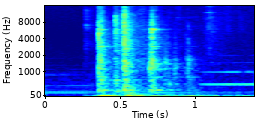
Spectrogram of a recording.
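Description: A metal door lock's thumb-turn is twisted shut: a short burst of scraping and a couple of sharp clicks close by, then a faint hum lingers. No one speaks.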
